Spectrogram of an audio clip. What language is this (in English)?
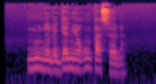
French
